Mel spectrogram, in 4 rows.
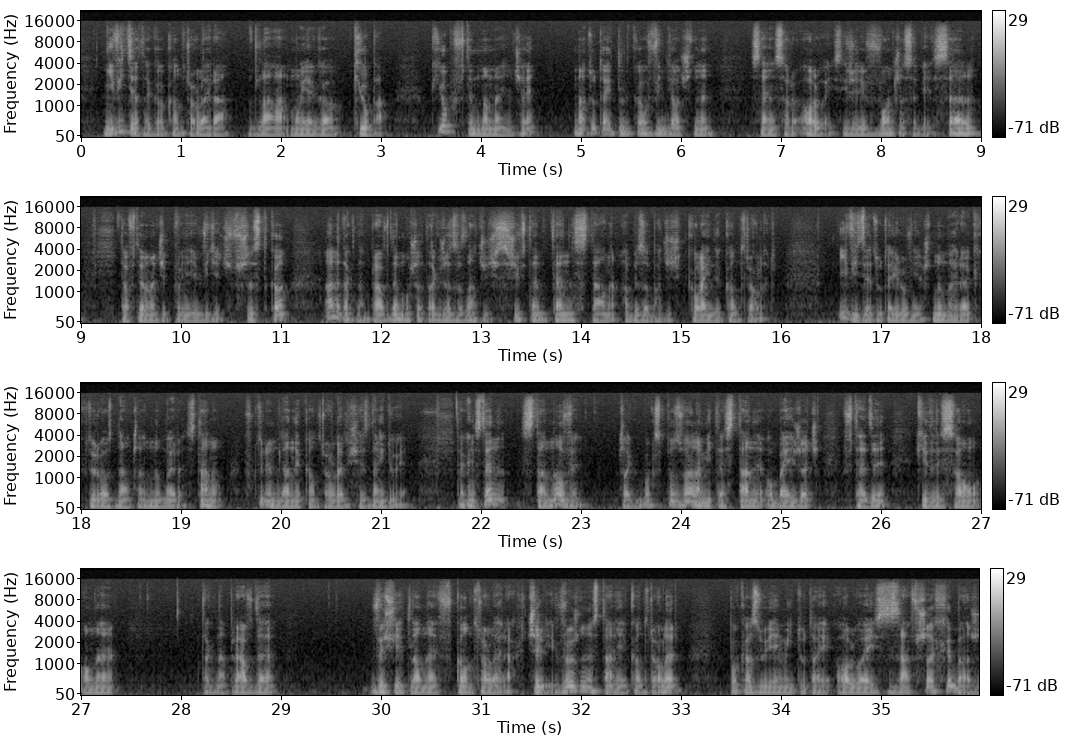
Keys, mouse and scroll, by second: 8.5 click, 13.7 shift+click, 23.1 click, 25.3 click, 27.7 click, 29.6 click, 32.2 click.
